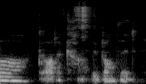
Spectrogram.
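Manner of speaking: imitated can't-be-bothered whisper; a lightly acted, drained whisper of self-pity; mock weary groan. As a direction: drain all energy out of it. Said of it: "you go".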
